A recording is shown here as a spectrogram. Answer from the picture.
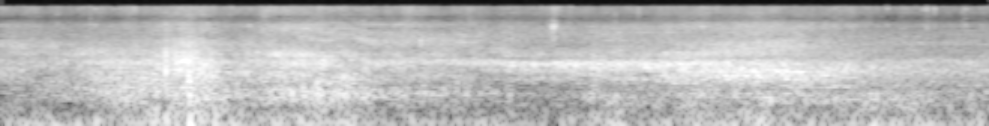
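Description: Cars passing on the road beside the sidewalk, their tyre noise swelling about a second in and again near the end, over wind rumble on the microphone.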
